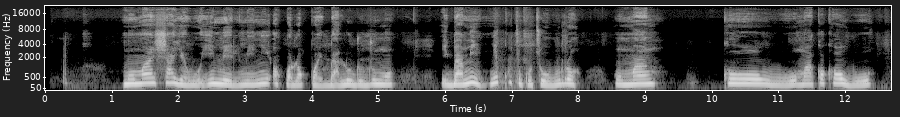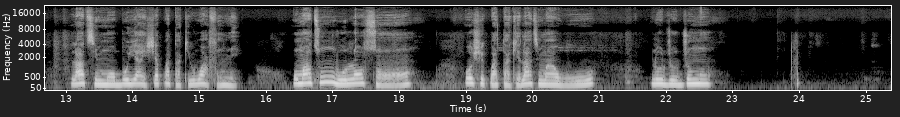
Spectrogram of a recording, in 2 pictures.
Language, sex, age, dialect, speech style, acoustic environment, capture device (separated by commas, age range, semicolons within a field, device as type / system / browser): Yoruba, male, 18-24, Nigeria - Lagos Yoruba, happy; focused, silence, mobile / Linux / Chrome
